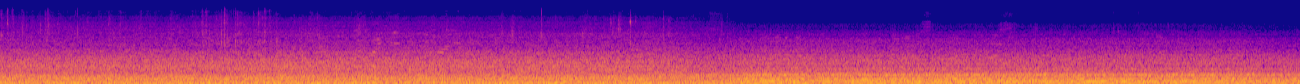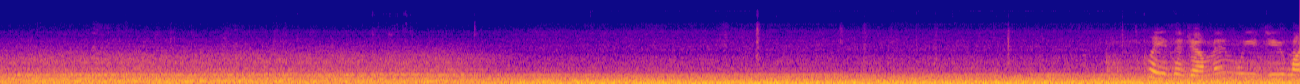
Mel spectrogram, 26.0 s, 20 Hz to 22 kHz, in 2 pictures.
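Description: Steady roar of an Airbus A319's jet engines and rushing air heard inside the cabin, with a faint steady hum. The noise changes character slightly about 7 and 18 seconds in.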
